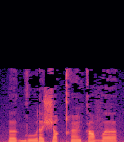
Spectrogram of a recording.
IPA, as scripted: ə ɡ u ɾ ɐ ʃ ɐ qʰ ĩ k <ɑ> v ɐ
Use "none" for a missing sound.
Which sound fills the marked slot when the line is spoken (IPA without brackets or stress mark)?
ɑ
